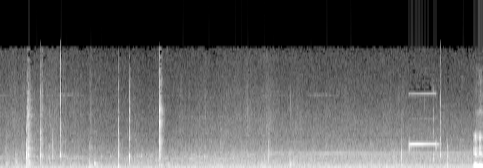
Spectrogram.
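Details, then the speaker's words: Intra-aortic balloon pump switched on via right-side on/off switch after replacing its helium tank, in a critical care nurse demonstration: switch click, short electronic beep, rising machine hum; intra-aortic balloon pump powering on. "seconds we can we can hear it turn on and there will be lights on the dash"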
